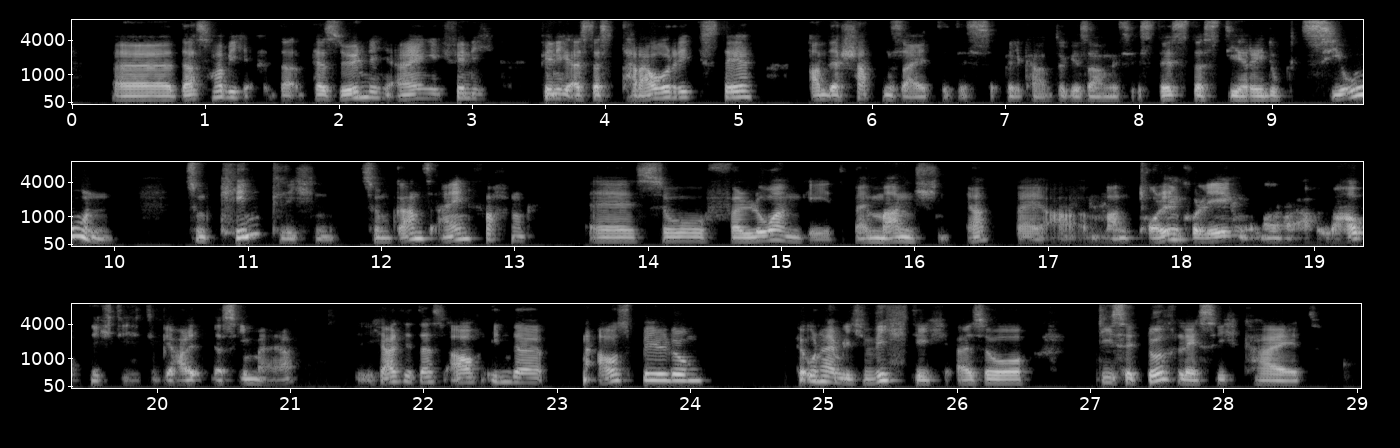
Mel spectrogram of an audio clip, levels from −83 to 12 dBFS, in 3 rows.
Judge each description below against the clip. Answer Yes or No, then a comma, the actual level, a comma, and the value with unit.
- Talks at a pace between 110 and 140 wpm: Yes, average, 130 wpm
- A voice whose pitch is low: No, medium, 155 Hz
